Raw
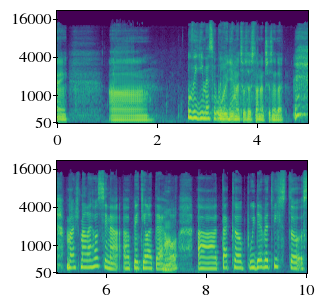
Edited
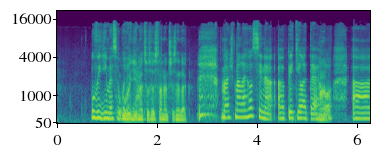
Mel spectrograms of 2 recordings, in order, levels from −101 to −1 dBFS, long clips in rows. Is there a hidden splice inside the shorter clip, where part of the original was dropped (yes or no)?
no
